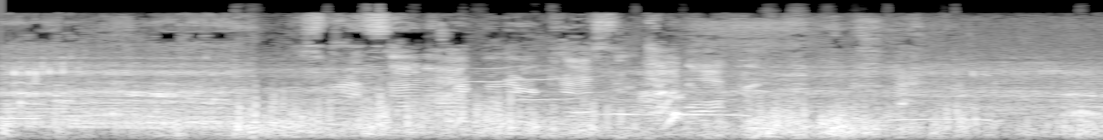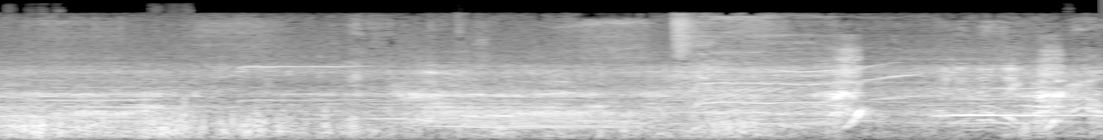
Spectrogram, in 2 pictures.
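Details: Whales off Maui recorded by a hydrophone dropped from a dive boat: drawn-out moans, long whistles and squeaky, high-pitched rising squeals underwater over a steady boat engine hum.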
